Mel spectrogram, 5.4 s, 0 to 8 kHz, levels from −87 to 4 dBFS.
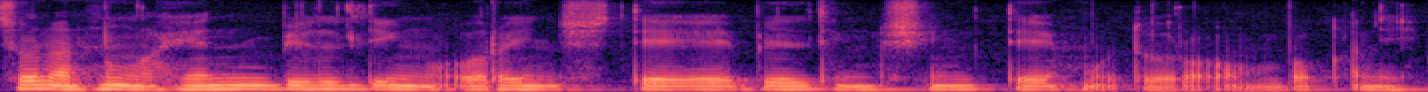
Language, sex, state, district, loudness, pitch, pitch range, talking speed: Mizo, male, Mizoram, Aizawl, -19 LUFS, 105 Hz, 100-110 Hz, 180 wpm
